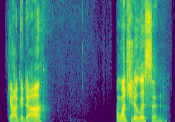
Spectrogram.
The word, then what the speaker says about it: Gal Gadot: know that we've had arguments about how to pronounce Gal Gadot's name. Gal Gadot?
